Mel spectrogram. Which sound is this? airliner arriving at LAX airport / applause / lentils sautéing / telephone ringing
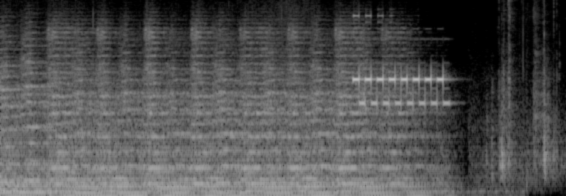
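telephone ringing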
